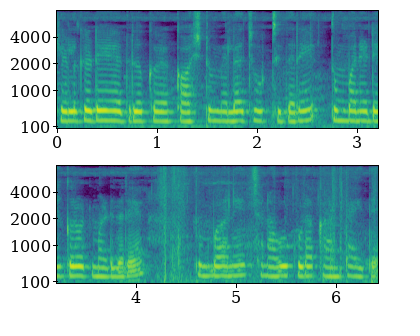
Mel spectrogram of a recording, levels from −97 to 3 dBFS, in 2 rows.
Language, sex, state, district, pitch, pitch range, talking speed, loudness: Kannada, female, Karnataka, Dakshina Kannada, 240 Hz, 230-245 Hz, 130 wpm, -15 LUFS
